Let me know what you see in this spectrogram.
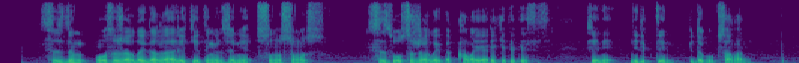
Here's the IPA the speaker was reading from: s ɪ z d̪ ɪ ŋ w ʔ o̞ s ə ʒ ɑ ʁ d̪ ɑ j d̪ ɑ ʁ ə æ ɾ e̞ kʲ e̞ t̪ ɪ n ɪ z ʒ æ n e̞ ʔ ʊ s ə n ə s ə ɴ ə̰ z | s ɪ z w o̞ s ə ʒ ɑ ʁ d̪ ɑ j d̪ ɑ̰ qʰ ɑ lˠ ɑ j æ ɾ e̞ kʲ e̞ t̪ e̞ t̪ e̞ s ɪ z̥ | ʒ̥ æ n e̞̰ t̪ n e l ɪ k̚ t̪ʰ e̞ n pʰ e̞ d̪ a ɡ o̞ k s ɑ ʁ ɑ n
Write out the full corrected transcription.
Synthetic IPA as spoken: s ɪ z d̪ ɪ ŋ w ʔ o̞ s ə ʒ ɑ ʁ d̪ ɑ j d̪ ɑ ʁ ə æ ɾ e̞ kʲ e̞ t̪ ɪ ŋ ɪ z ʒ æ n e̞ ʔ ʊ s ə n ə s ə ɴ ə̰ z | s ɪ z w o̞ s ə ʒ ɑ ʁ d̪ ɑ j d̪ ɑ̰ qʰ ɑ lˠ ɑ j æ ɾ e̞ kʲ e̞ t̪ e̞ t̪ e̞ s ɪ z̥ | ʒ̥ æ n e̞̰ n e l ɪ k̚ t̪ e̞ n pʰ e̞ d̪ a ɡ o̞ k s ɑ ʁ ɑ n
